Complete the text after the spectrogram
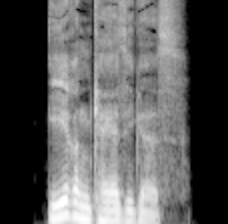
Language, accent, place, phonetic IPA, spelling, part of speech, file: German, Germany, Berlin, [ˈeːʁənˌkɛːzɪɡəs], ehrenkäsiges, adjective, De-ehrenkäsiges.ogg
- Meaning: strong/mixed nominative/accusative neuter singular of ehrenkäsig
